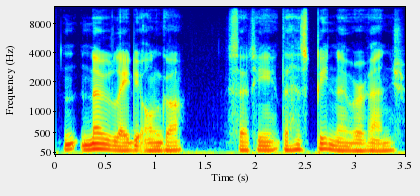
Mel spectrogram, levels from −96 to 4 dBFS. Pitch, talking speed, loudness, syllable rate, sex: 95 Hz, 170 wpm, -16 LUFS, 5.1 syllables/s, male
